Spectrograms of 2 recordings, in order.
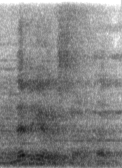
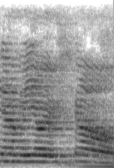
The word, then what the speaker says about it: Leviosa: And again, Wingardium Leviosa. Mr. Weasley? Wingardium Leviosa. Oh, look, you only take someone higher. Besides, you're saying it wrong. It's Leviosa, not Leviosa.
